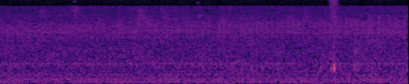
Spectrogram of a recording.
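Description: Quiet room tone: a faint steady low hum and hiss, with one soft click a little before the end.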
